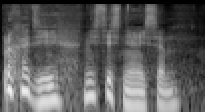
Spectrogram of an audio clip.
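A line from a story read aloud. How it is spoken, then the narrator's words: Sighing. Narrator (Russian): вздохнула капитанша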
